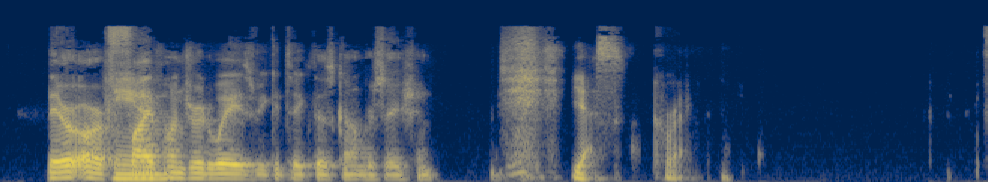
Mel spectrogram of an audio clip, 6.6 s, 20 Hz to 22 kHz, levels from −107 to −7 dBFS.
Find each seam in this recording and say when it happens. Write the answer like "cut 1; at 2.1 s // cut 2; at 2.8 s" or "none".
cut 1; at 4.3 s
